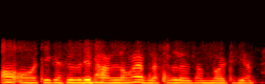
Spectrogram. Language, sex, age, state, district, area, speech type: Assamese, female, 30-45, Assam, Charaideo, rural, conversation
